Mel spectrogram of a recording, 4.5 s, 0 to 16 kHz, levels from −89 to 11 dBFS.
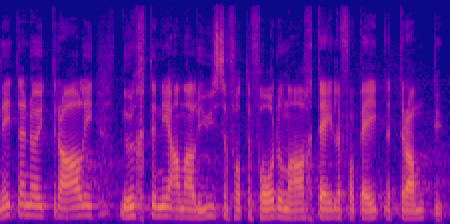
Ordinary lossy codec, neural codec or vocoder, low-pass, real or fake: none; none; 14.4 kHz; real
